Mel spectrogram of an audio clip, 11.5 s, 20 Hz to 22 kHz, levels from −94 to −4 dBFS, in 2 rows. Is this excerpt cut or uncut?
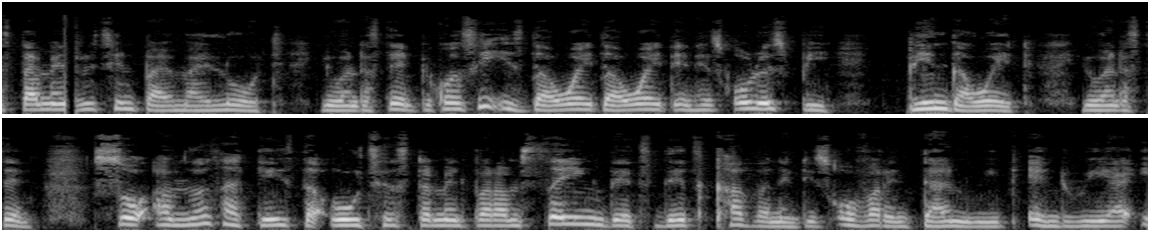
cut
